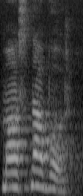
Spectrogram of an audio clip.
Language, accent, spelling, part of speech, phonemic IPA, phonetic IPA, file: Armenian, Eastern Armenian, մասնավոր, adjective / noun / adverb, /mɑsnɑˈvoɾ/, [mɑsnɑvóɾ], Hy-մասնավոր.ogg
- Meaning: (adjective) 1. private, independent 2. partial, fragmentary 3. little, insignificant 4. special, unique 5. unofficial, nonpublic 6. personal; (noun) individual; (adverb) deliberately, on purpose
